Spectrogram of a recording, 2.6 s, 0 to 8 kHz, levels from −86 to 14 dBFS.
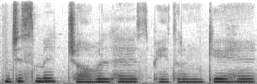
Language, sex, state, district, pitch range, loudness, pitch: Hindi, male, Himachal Pradesh, Shimla, 250-270 Hz, -14 LUFS, 265 Hz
